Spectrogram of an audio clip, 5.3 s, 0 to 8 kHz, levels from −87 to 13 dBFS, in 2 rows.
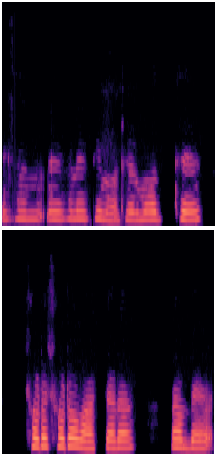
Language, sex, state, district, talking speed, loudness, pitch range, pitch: Bengali, female, West Bengal, Malda, 100 wpm, -19 LUFS, 275-295 Hz, 285 Hz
